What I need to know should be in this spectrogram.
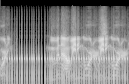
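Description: Laser weapons fire in rapid zapping bursts.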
